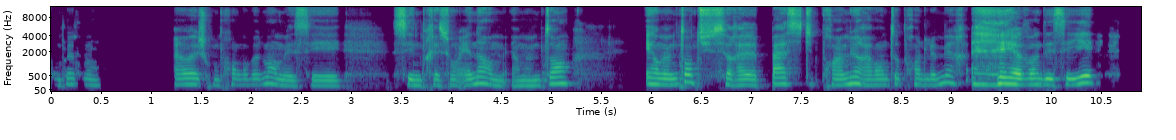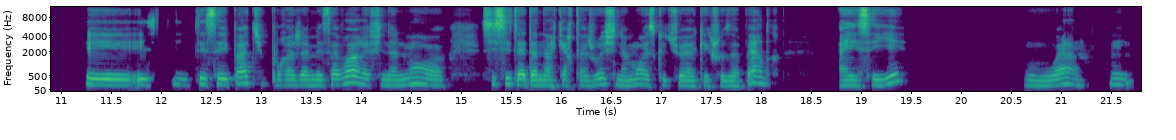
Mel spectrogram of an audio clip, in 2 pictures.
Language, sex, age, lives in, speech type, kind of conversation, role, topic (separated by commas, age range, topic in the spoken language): French, female, 30-34, France, conversation, advice, advisor, Comment puis-je mieux équilibrer ma vie personnelle avec le rythme intense d’une startup ?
